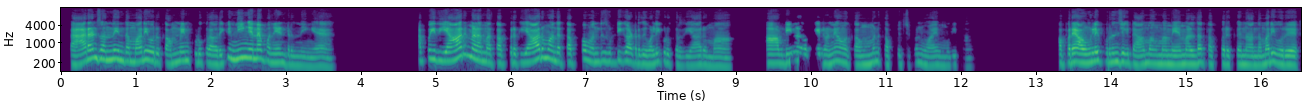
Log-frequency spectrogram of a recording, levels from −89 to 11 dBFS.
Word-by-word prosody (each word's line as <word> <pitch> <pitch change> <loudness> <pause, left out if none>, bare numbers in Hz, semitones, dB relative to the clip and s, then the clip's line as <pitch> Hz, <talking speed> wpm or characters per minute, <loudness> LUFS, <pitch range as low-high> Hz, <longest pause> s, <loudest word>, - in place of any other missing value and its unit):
பே - - +6
ரன்ட்ஸ் 280 0 +4
வந்து 260 +2 +2
இந்த 230 -2 -3
மாதிரி 230 +4 +2
ஒரு 215 - -5
கம்ப்ளைண்ட் 230 +5 -1
கொடுக்குற 205 -1 -5
வரைக்கும் 225 +10 -2
நீங்க 305 +1 +5
என்ன 285 0 +7
பண்ணிட்ருந்தீங்க? 175 -8 -3 1.4
"அப்போ - - -12
இது 245 - -3
யார் 285 +9 +7
மேலமா 240 -7 +4
தப்பு 195 +1 -6
இருக்கு? 205 0 -6
யாரும்மா 285 +4 +4
அந்த 225 -2 -2
தப்ப 205 +6 -5
வந்து 220 +1 -7
சுட்டிக்காட்டுறதுக்கு 210 -4 -3
வழி 195 +3 -3
கொடுக்றது 185 -6 -11
யாரும்மா?" 165 -2 -7 0.7
அப்டினு 200 +4 +1 0.2
கேட்ட 205 -2 0
உடனே 215 +5 -3 0.2
கம்முனு 185 +5 -5
கப்பு 175 0 -13
சிப்புன்னு 185 +1 -12
வாய 165 +1 -7
மூடிட்டாங்க. 160 -3 -20 1.2
அப்புறம் 205 +2 +7
அவங்களே 205 +3 +4
புரிஞ்சுட்டு 215 -2 -3
"ஆமாங் 190 +1 -4
மேம் 185 0 -3
என் 180 - -3
மேல 185 0 -1
தான் 205 -1 -6
தப்பு 180 +1 -11
இருக்கு. 180 +1 -7
நான் 175 -1 -4
அந்த 170 0 -6
மாதிரி 205 +2 0
ஒரு 180 0 0
205 Hz, 175 wpm, -24 LUFS, 180-225 Hz, 1.4 s, என்ன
